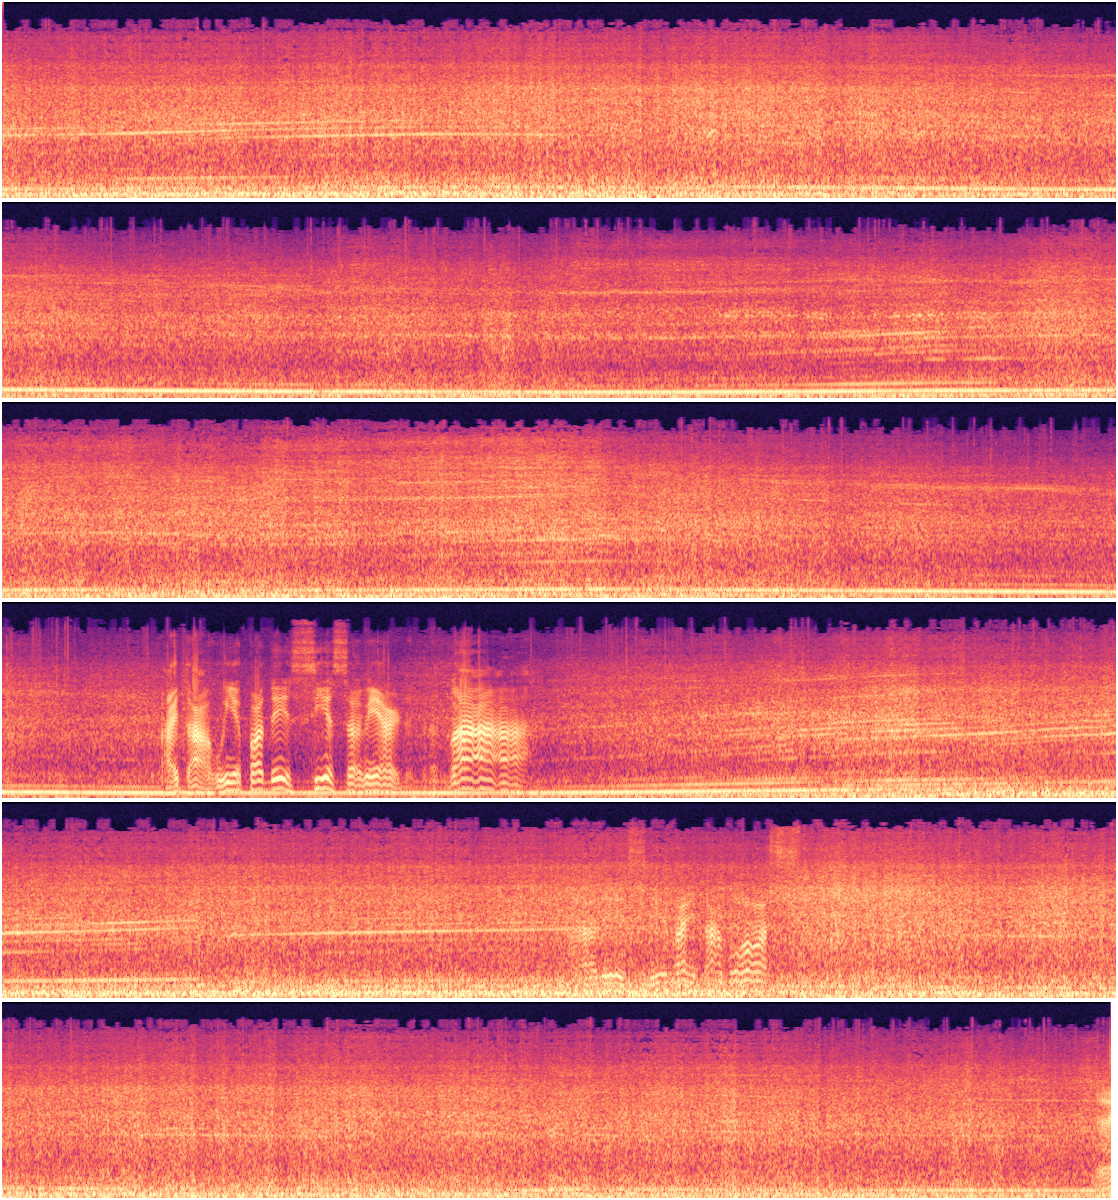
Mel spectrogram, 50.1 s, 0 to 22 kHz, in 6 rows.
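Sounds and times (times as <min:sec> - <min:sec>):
motorcycle engine running: 0:00.0 - 0:50.0
wind rush on microphone: 0:00.0 - 0:50.0.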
